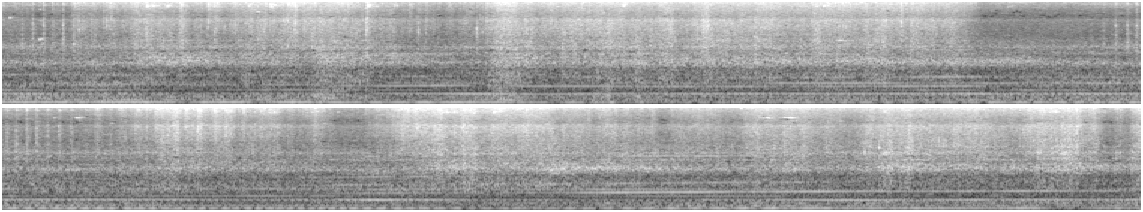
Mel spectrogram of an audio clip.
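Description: Steel tracks clank and squeak over the ground.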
